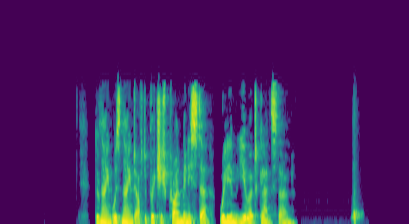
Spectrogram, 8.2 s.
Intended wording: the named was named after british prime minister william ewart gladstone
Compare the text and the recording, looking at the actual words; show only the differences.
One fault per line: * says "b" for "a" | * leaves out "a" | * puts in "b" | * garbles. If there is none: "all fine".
all fine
